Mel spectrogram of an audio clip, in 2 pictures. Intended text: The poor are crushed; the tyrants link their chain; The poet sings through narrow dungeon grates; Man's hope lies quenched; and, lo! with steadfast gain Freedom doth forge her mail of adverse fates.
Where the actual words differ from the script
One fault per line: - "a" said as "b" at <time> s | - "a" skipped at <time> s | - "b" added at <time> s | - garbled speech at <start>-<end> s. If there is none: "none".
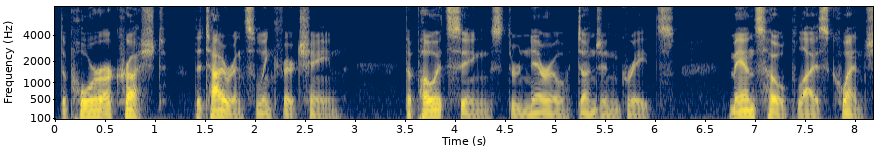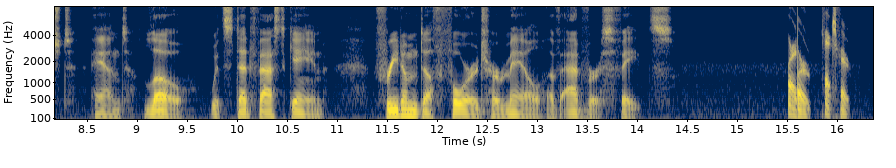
none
